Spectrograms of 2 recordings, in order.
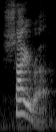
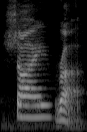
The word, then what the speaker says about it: Shaira: My name is Shaira. It has two parts. Shaira.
